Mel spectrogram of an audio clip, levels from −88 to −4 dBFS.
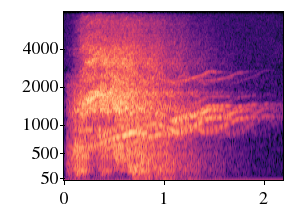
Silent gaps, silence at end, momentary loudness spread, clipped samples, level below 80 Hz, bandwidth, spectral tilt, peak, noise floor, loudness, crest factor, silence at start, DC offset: none; 0.25 s; 17 LU; under 0.1%; -46 dBFS; 8 kHz; -2 dB/octave; 0 dBFS; -34 dBFS; -12 LUFS; 14 dB; 0 s; 0.4%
